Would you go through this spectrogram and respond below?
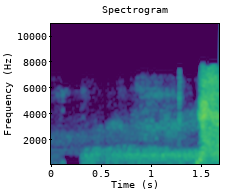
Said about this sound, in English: Sorry, I need to sneeze.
